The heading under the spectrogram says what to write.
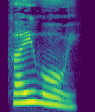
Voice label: "ಗವಯ", Kannada

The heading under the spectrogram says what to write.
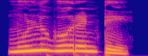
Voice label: "ಮುಳ್ಳುಗೋರಂಟಿ", Kannada

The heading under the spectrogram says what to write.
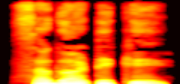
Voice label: "ಸಿಕ್ಕಟ್ಟಿಗೆ", Kannada

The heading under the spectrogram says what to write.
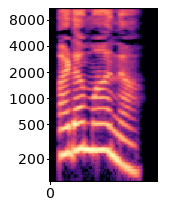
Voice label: "ಆಡುಮನೆ", kannada

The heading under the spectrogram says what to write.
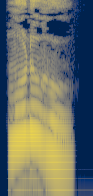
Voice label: "ಮಾಡುಹ", Kannada

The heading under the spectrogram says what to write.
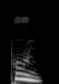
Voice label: "ಪೂಣ್", Kannada

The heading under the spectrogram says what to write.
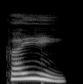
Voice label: "ಕೈಯೀ", Kannada

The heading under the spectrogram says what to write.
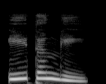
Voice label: "ಇಟ್ಟಂಗಿ", Kannada

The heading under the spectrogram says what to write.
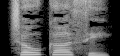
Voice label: "ಚೌಕಾಸಿ", Kannada

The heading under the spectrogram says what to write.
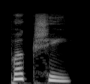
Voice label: "ಪೀಕಿಸು", Kannada

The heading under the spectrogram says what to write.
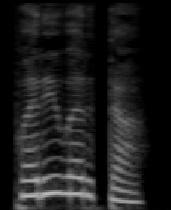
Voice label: "ಪರಿವರ್ತ", kannada

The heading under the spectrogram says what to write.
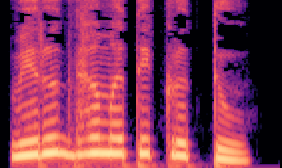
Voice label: "ವಿರುದ್ಧಮತಿಕೃತ್ತು", Kannada

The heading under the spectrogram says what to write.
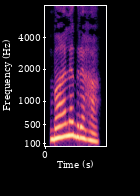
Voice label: "ಬಾಲಗ್ರಹ", Kannada

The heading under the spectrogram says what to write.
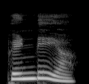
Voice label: "ಪಿಂಡಾಯು", Kannada

